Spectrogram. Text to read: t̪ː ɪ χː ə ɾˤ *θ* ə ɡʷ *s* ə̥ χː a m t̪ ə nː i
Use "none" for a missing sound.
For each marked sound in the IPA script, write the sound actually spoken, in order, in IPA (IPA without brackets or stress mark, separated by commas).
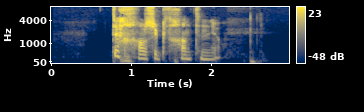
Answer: s, θ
